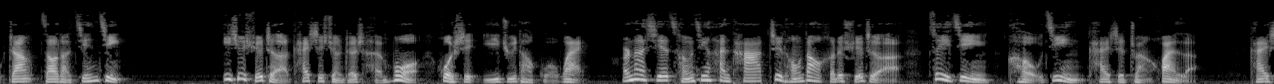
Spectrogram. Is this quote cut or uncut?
uncut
